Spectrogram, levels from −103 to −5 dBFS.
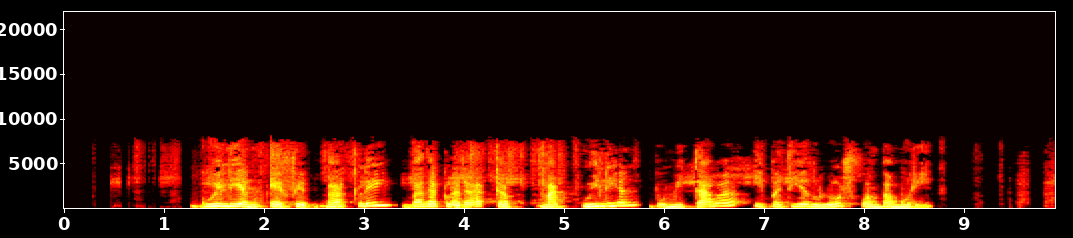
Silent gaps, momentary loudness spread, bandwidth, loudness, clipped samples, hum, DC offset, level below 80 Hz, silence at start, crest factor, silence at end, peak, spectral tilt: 5.77-5.84 s; 9 LU; 7.6 kHz; -17 LUFS; under 0.1%; none; under 0.1%; -60 dBFS; 1.25 s; 16 dB; 1.25 s; -2 dBFS; -7 dB/octave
